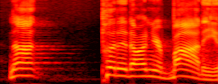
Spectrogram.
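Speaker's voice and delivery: usual speaking voice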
